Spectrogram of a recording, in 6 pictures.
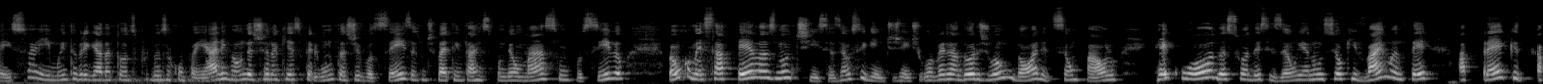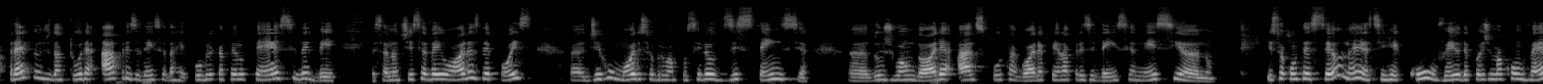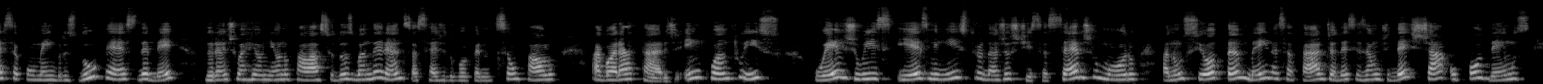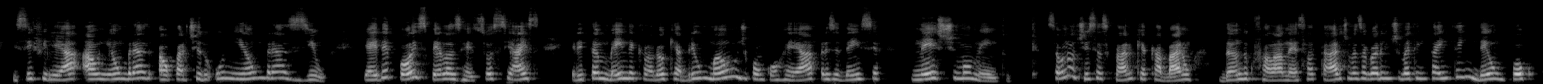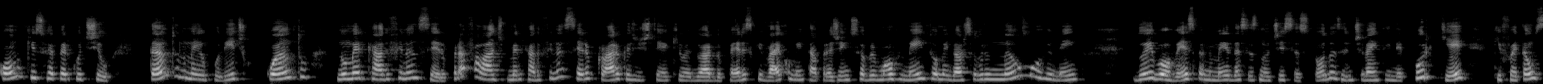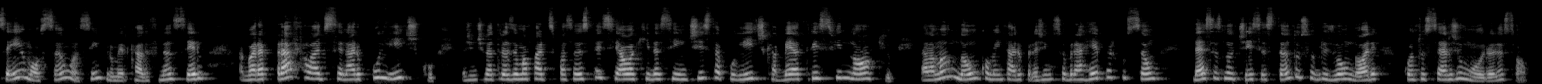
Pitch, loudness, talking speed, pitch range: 240 Hz, -29 LUFS, 185 wpm, 210-260 Hz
